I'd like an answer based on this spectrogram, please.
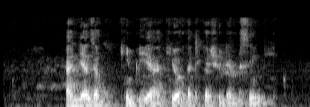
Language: Swahili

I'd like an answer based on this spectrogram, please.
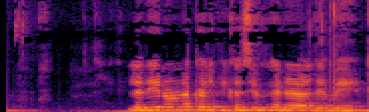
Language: Spanish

